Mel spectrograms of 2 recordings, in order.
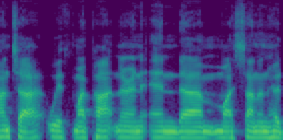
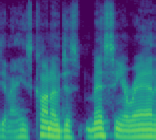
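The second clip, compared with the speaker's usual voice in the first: ordinary talk, nothing marked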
